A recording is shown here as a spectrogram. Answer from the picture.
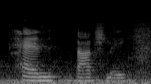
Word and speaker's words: Penn Badgley: prob what's his name pen badgely ken like pen and badly like badger and lee thanks i'm sure the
